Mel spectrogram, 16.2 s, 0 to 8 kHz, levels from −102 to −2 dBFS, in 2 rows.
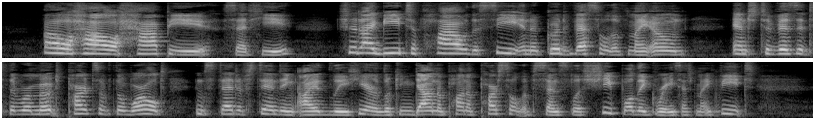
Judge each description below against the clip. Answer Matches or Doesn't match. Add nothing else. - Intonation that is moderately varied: Matches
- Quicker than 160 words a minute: Matches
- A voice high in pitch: Matches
